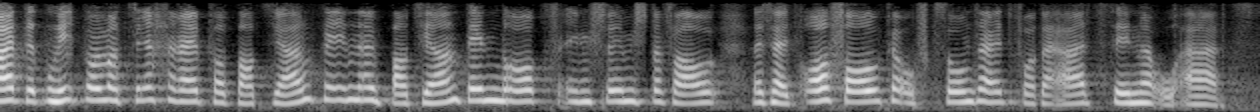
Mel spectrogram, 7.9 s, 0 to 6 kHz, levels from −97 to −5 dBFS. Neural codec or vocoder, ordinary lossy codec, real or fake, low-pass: codec, 16 kHz, 1 kbps, FunCodec, trained on LibriTTS, 50 frames a second; none; fake; 5.4 kHz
